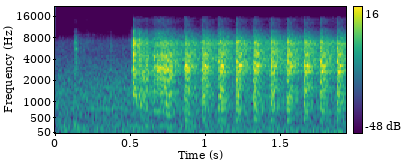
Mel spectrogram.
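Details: 1996 Toyota Corolla with cylinder 1 misfire, cranking with injectors unplugged for relative compression test: starter cranks at even beat, about eight pulses a second, every stroke alike; compression balanced across all four cylinders.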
